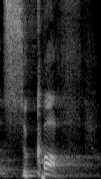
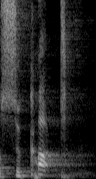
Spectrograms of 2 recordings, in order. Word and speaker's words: Sukkot: Its Jewish name, which they still celebrate today, they call it Sukkoth or Sukkot or Sukkah. Lots of different ways to pronounce it, but that's how you, that's the word, Sukkot.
